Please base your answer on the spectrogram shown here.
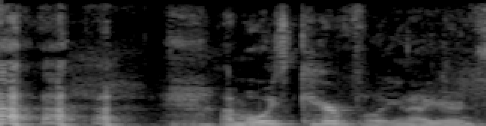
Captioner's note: laughter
